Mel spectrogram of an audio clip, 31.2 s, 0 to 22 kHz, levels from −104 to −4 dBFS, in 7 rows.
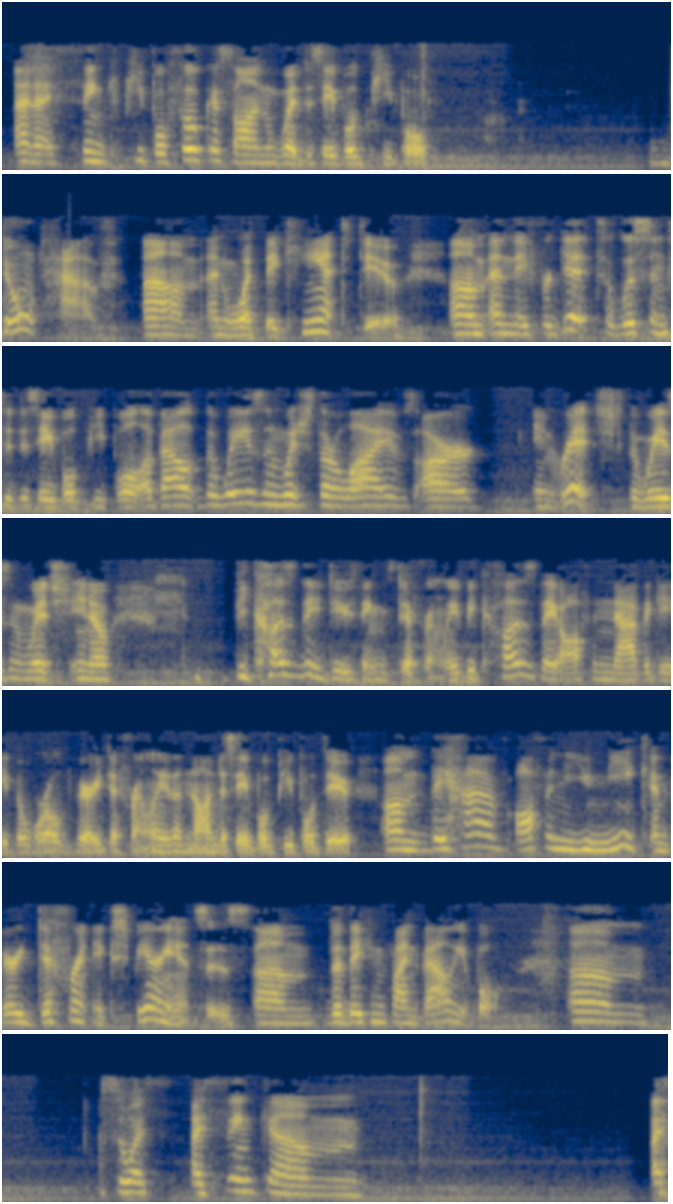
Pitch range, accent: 175-230 Hz, American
